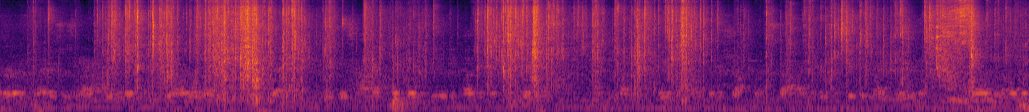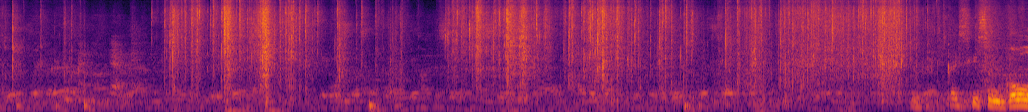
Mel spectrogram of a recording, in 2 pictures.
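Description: Foil card packs crinkle and rustle as they are torn open.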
